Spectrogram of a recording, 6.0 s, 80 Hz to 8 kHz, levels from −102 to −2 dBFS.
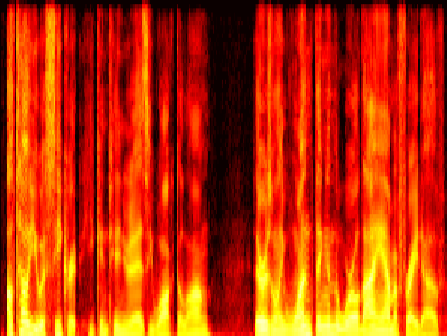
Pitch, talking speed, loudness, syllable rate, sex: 115 Hz, 230 wpm, -19 LUFS, 6.2 syllables/s, male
